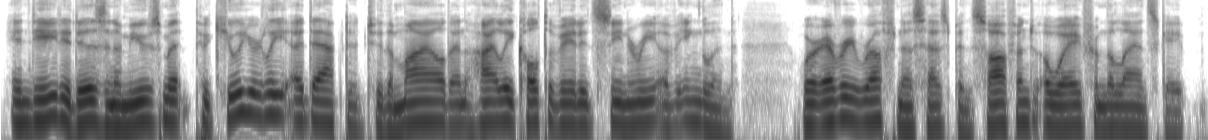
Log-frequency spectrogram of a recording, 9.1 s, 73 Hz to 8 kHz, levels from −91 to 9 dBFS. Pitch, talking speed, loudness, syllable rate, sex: 125 Hz, 170 wpm, -17 LUFS, 6.1 syllables/s, male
